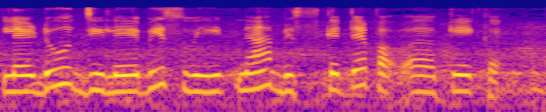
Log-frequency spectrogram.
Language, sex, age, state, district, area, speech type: Malayalam, female, 30-45, Kerala, Kottayam, rural, spontaneous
